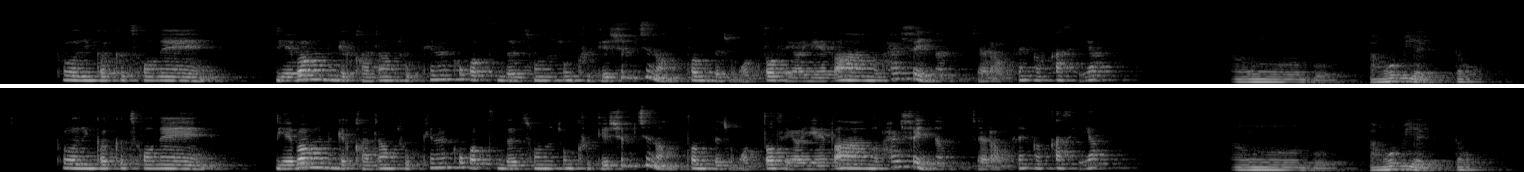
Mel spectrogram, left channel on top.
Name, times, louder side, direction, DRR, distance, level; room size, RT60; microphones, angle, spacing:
voice 1, 0.6-2.1 2.8-11.0, right 2 dB, 55° right, 6 dB, 1.2 m, -33 dB
voice 2, 12.3-13.3 13.7-14.7, right 1 dB, 10° right, 2 dB, 0.6 m, -34 dB
6.7 x 5.6 x 6.7 m, 0.77 s
head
